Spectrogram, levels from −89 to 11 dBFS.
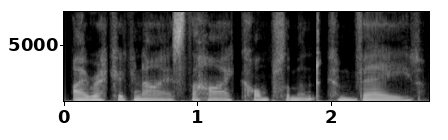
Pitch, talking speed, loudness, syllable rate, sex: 150 Hz, 130 wpm, -24 LUFS, 4.7 syllables/s, male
